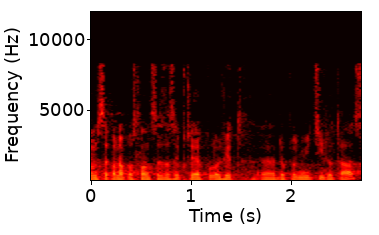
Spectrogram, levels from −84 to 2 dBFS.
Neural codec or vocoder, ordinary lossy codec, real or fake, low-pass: none; MP3, 32 kbps; real; 10.8 kHz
